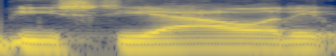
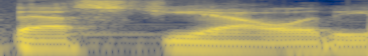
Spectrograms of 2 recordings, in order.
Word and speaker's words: bestiality: I just know that what you it used to be that you would put in beastiality. Well, actually it's called bestiality apparently.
